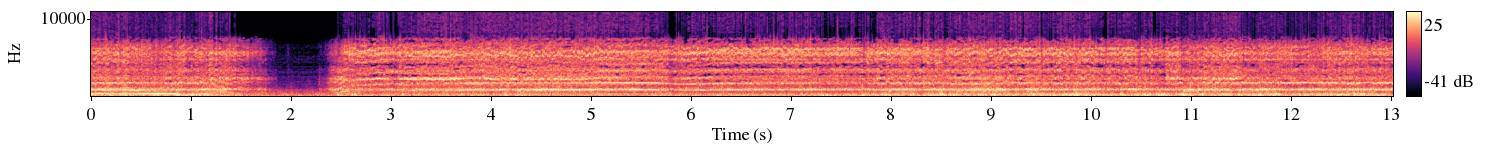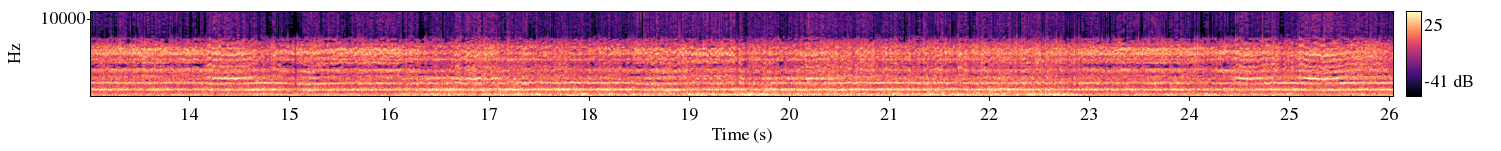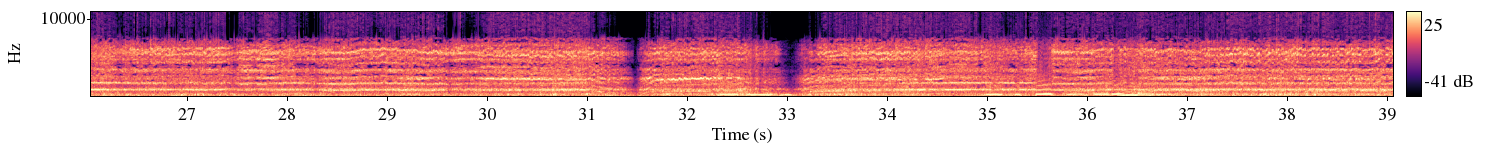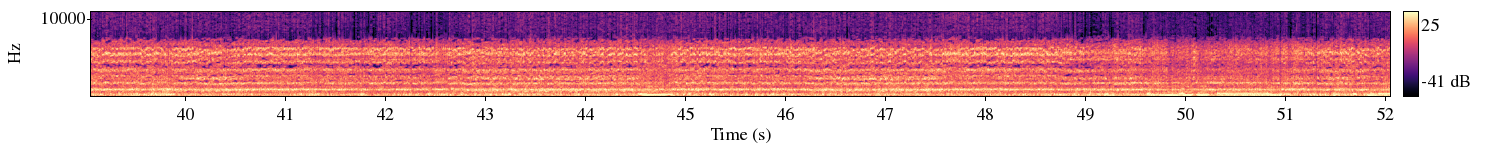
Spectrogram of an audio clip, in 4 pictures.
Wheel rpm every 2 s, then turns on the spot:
190, 120, 220, 230, 230, 220, 230, 230, 220, 230, 230, 230, 230, 230, 220, 170, 130, 210, 220, 220, 220, 220, 220, 220, 230, 230.
none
